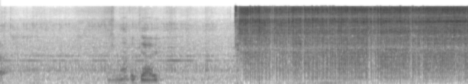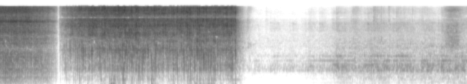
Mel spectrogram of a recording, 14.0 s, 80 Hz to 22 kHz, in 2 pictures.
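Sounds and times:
electric arc welder crackling: 3.5s - 10.8s.

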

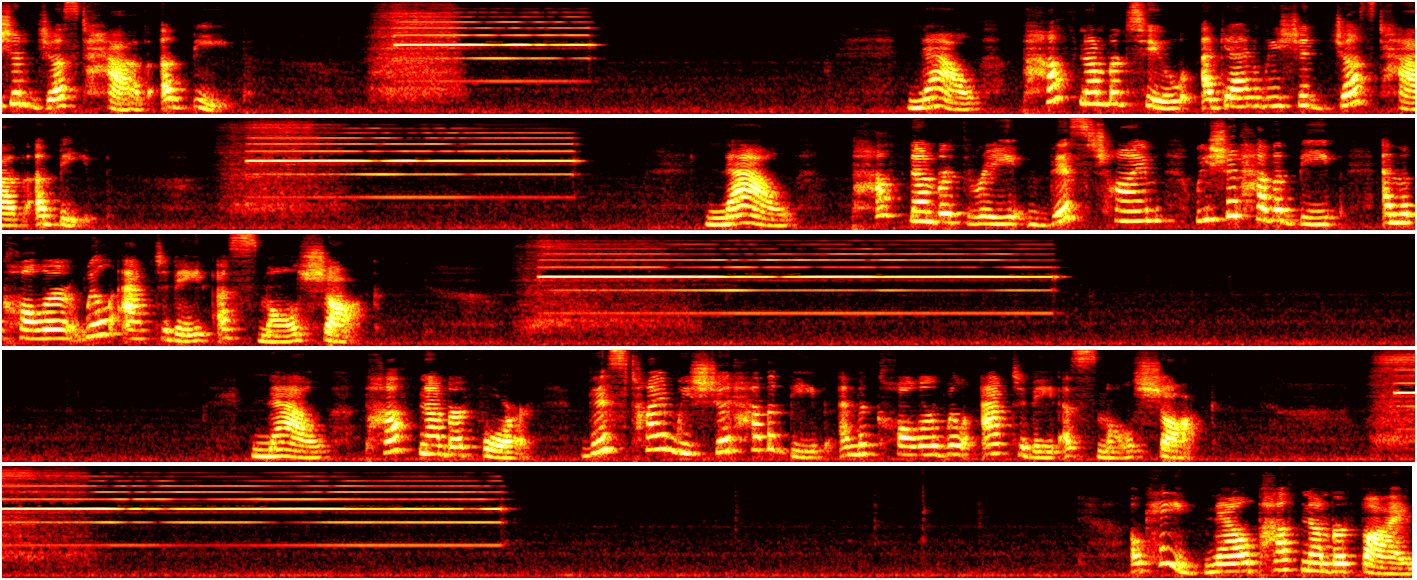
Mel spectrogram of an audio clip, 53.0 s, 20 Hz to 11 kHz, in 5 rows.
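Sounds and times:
steady high beep: 2.8s - 4.6s, 12.2s - 15.0s, 25.1s - 29.3s, 42.0s - 46.4s.

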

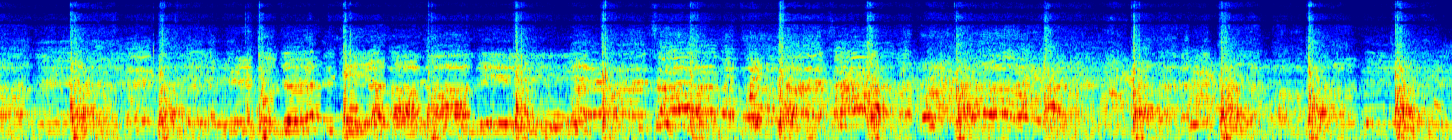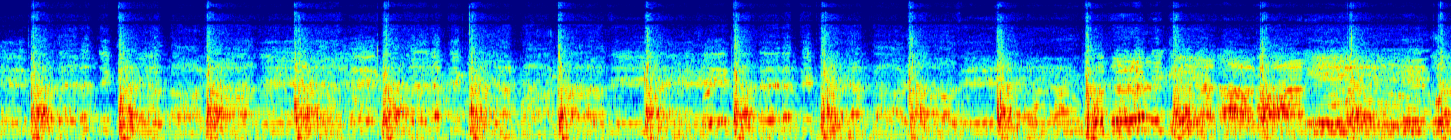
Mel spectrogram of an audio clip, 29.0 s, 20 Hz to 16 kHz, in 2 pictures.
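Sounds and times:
men chanting in unison: 0.0s - 29.0s
hands beating on chests: 5.1s - 16.0s.

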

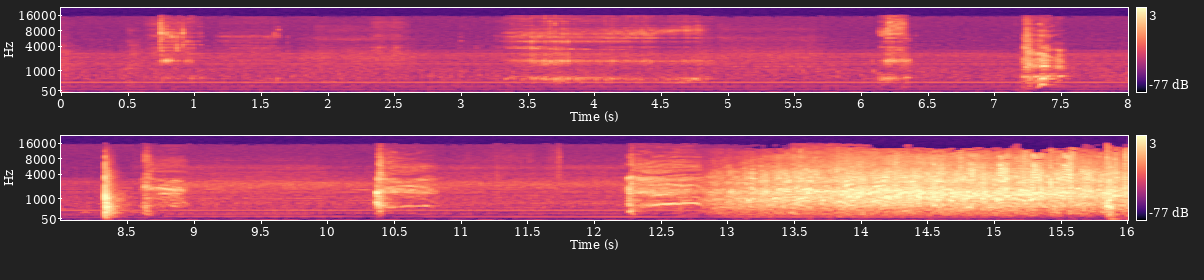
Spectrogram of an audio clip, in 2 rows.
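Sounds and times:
man coughing and gasping: 7.2s - 7.6s, 8.6s - 9.0s, 10.3s - 10.8s, 12.2s - 12.8s
crowd laughing: 12.2s - 16.0s.

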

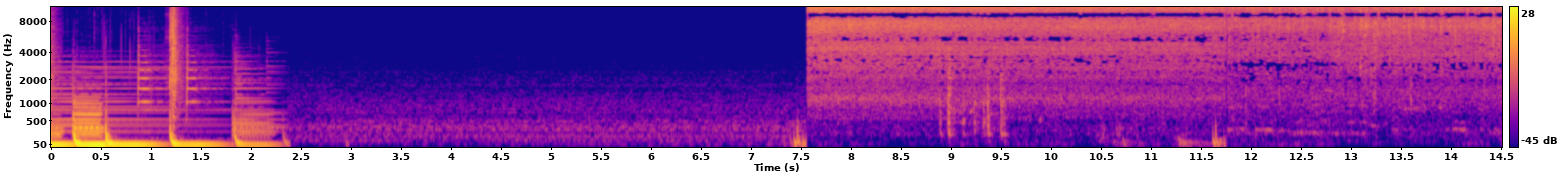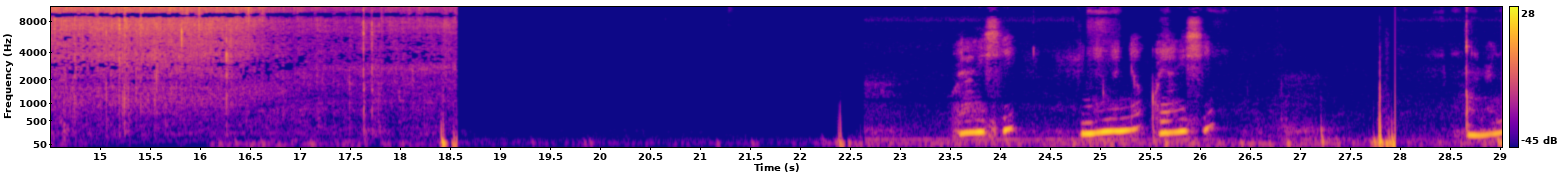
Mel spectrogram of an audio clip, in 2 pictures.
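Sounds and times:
meat sizzling on grill: 7.6s - 18.6s.

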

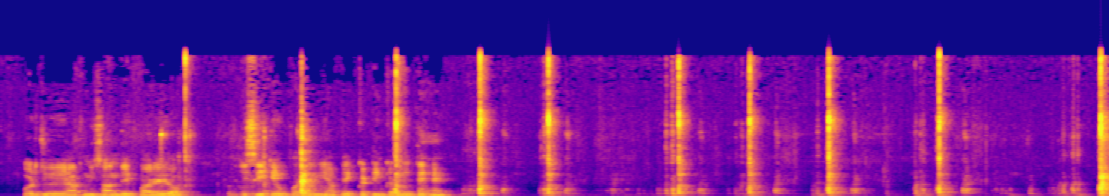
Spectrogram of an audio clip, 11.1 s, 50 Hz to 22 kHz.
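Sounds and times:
scissors snipping fabric: 4.0s - 5.8s, 6.6s - 9.9s.

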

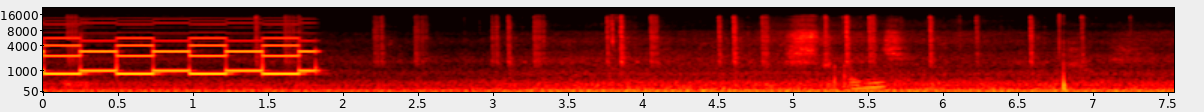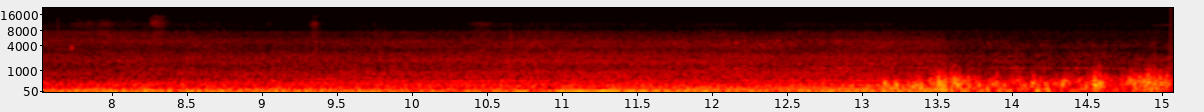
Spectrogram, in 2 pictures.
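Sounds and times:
distant diesel train rumble: 1.9s - 15.0s
wind on microphone: 12.9s - 15.0s.

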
